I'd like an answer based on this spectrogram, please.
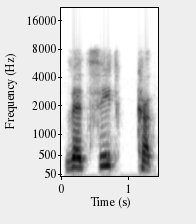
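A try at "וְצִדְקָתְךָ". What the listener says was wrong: Vitzid. It's actually di. Vitzid ka te ha. All right, it's you hear the di. You hear the di in this one. Vitzid ka te.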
